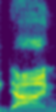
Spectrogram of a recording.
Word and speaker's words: Dine: My name is Dine, rhymes with Divine.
